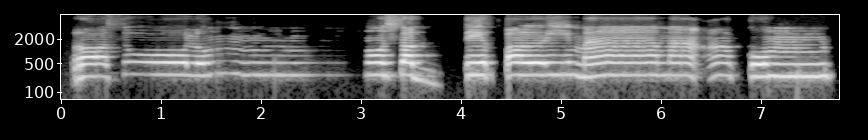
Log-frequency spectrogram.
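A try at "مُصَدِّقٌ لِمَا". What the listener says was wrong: Ku bukan ko. Musaddiqul lima.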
